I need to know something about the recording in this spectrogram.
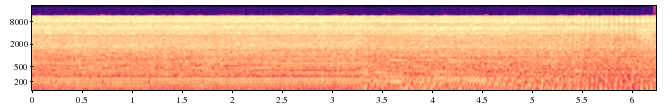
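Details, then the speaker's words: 1983 Honda ATC185S three-wheeler, first start after sitting, with the frozen front brake replaced and the recoil starter swapped: single-cylinder idles steadily, no smoke, no bottom-end knock, and the valves sound good. Normal idle. "no bad sound from the motor when you idle and down that low if there were bad sound you would you would hear it um in the bottom end valve sound good"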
